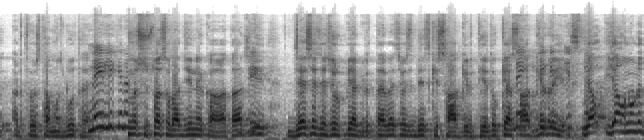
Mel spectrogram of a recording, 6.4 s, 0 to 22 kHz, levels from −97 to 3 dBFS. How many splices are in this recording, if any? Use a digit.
1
